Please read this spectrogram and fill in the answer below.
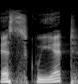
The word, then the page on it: esgwiet: Mi'gmaq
